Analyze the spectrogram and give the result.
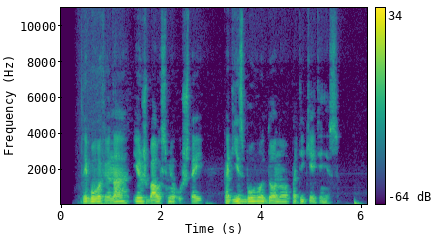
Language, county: Lithuanian, Vilnius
